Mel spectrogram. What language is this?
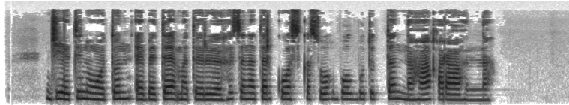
Yakut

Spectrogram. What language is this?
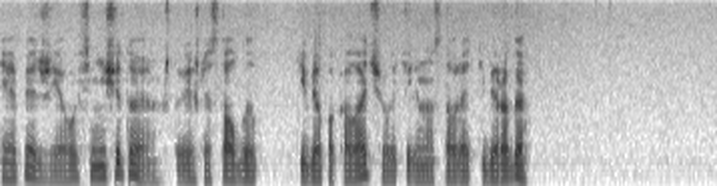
Russian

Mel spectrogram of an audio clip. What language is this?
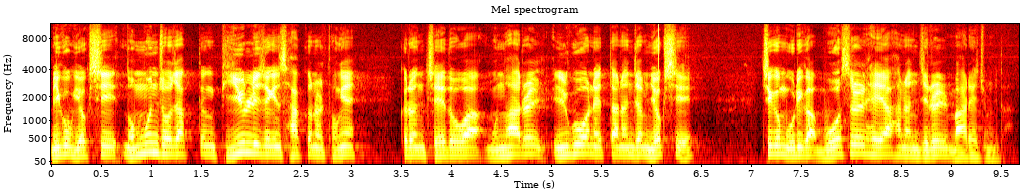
Korean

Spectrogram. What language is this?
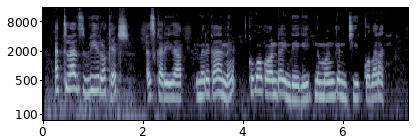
Kalenjin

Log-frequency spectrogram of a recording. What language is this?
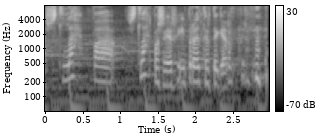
Icelandic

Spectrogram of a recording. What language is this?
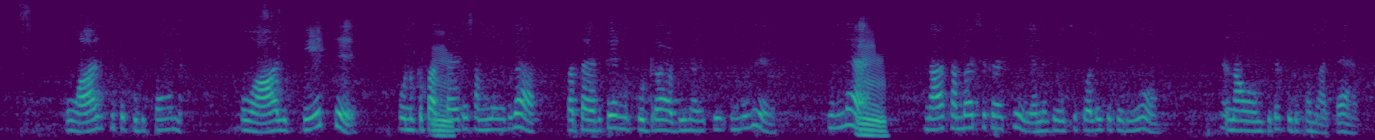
Tamil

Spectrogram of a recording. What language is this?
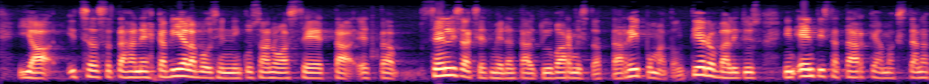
Finnish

